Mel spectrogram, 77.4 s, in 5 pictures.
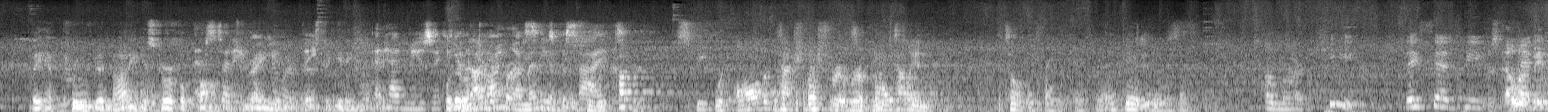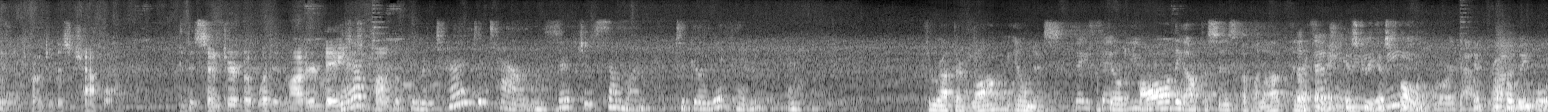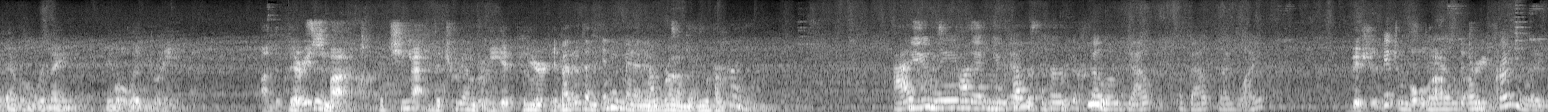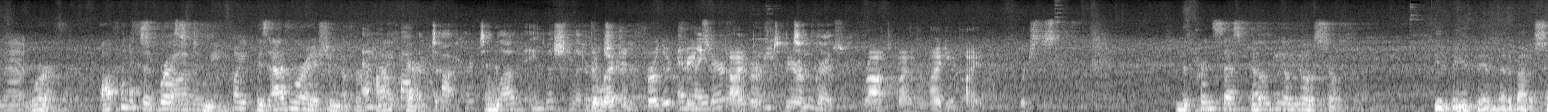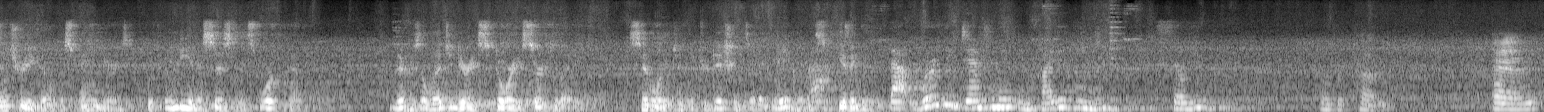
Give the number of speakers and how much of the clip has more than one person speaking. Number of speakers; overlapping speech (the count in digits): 7, about 38%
